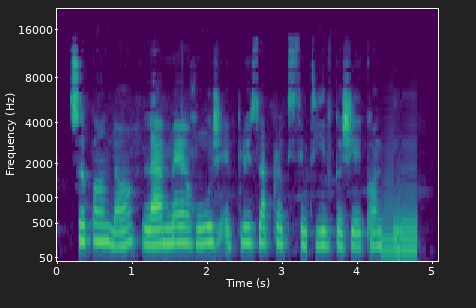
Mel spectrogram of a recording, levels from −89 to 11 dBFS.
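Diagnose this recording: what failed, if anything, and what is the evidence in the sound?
At 3.33 s a short tick and a mute of only a few milliseconds are followed by the speech resuming from a different point. This is a CD skip at the playback stage: the pickup jumped to another track of the spiral and continued from there.

From 4.33 s to the end at 5.08 s, the speech becomes a rigid metallic buzz at 133 Hz that only loosely follows the speech. This is robotic sound from repeated short buffers, likely at the driver or buffer stage. Repeating roughly 7.5 ms blocks throughout that span replaces the real audio and imposes a fixed-rate buzz.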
